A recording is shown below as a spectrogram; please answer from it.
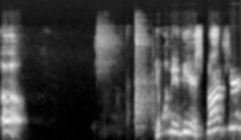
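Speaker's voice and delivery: high, smug, arrogant mock sponsor voice, sneering.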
